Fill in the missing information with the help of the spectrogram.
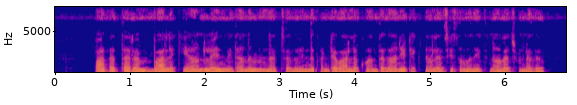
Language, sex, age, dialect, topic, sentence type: Telugu, male, 18-24, Central/Coastal, agriculture, statement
